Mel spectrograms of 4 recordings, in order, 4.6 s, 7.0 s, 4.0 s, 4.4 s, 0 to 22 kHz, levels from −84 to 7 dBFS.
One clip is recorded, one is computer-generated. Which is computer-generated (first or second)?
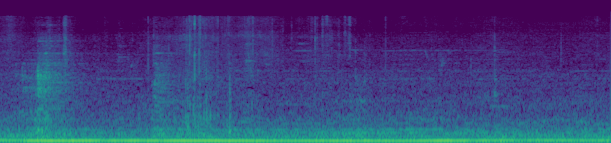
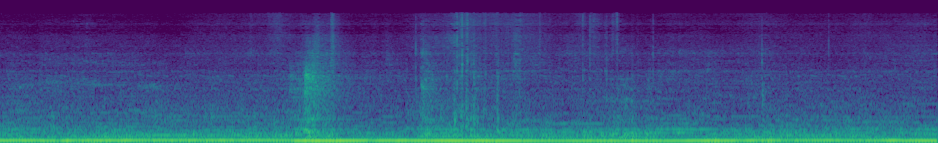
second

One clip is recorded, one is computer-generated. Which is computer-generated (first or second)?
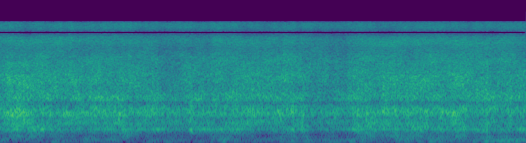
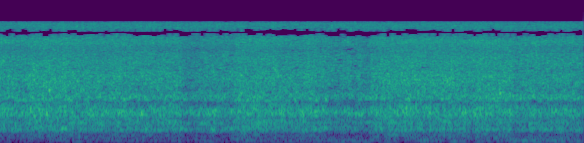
first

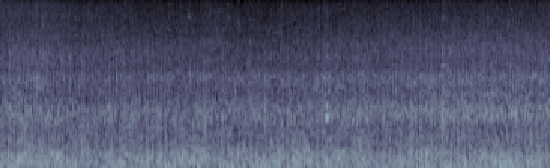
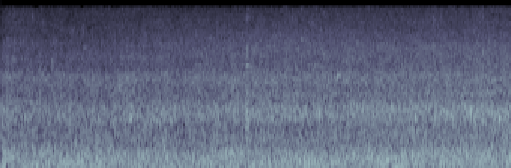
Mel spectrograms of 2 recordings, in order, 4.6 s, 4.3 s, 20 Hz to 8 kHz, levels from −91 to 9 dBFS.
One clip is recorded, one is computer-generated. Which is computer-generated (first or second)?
first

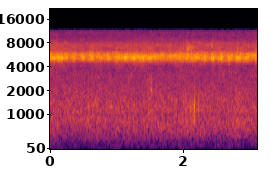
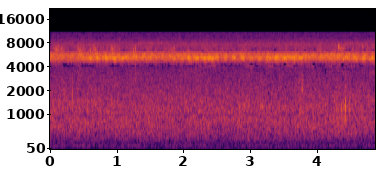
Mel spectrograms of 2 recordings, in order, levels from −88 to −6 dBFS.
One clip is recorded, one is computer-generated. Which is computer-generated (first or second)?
first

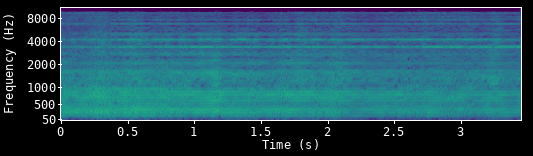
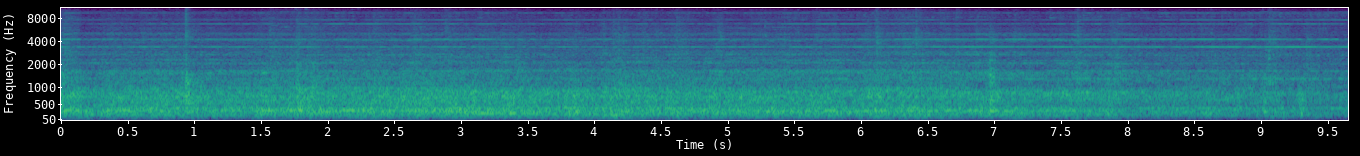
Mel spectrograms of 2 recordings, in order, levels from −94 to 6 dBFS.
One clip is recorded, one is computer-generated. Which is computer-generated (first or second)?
first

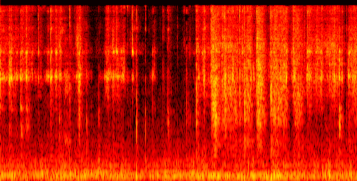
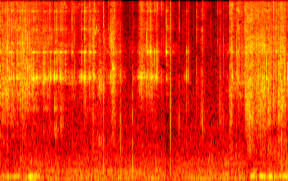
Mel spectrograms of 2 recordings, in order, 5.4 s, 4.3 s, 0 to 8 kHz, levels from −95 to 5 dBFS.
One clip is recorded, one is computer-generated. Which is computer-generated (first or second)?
first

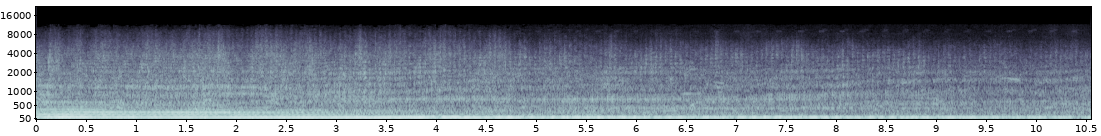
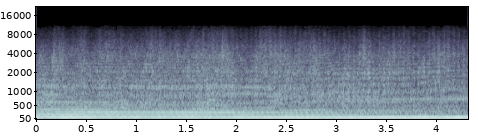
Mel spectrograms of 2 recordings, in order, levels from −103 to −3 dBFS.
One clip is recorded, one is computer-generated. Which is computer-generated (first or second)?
first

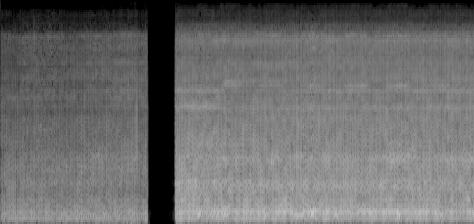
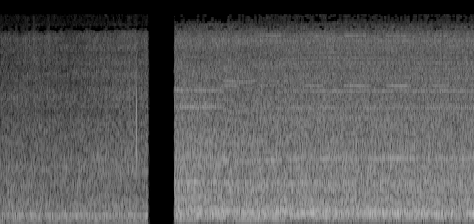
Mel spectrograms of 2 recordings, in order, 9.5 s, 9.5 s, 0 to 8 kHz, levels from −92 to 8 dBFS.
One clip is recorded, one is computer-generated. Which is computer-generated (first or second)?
first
